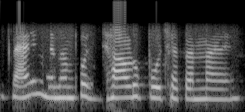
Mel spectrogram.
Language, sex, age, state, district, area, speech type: Hindi, female, 45-60, Uttar Pradesh, Ayodhya, rural, conversation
